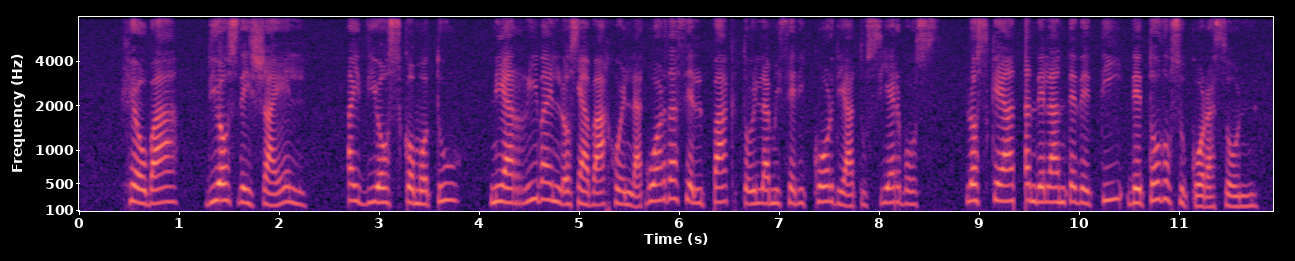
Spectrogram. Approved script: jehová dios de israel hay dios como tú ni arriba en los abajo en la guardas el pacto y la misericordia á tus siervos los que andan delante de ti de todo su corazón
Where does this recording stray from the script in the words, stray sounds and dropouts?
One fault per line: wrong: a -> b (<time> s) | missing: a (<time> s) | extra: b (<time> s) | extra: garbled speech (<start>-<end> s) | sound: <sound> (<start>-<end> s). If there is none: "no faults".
sound: dropout (9.3-9.5 s)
